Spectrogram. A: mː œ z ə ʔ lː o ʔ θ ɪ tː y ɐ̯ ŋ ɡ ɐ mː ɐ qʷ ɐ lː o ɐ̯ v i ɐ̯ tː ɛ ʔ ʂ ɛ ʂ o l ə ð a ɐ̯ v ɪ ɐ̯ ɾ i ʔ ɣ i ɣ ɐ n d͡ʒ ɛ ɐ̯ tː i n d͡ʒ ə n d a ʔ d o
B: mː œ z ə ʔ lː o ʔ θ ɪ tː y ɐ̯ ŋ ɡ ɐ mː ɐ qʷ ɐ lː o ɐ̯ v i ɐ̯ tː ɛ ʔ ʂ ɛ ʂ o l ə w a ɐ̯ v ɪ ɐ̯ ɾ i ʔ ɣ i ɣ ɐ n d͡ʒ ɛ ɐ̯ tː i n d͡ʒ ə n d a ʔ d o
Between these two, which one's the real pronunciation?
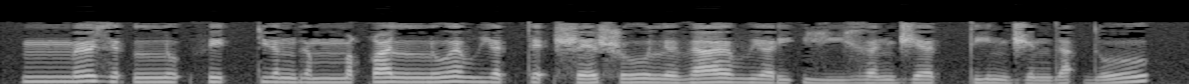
A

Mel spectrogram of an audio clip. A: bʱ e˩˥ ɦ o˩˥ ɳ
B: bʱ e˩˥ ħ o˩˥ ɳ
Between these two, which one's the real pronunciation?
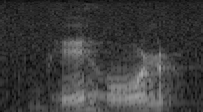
A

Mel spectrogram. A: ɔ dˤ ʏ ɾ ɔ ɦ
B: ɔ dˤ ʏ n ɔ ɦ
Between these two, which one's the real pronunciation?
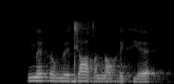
B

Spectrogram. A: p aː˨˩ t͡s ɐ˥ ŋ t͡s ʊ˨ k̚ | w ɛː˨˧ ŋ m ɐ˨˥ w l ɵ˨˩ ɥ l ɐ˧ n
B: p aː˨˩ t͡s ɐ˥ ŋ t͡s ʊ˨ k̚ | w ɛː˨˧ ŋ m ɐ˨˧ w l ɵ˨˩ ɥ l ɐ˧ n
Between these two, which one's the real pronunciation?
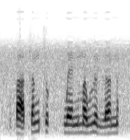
A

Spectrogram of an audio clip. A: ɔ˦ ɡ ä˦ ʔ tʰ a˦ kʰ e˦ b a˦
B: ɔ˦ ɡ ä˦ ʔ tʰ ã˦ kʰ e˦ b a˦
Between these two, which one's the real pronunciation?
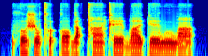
B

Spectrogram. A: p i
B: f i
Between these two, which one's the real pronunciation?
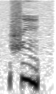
B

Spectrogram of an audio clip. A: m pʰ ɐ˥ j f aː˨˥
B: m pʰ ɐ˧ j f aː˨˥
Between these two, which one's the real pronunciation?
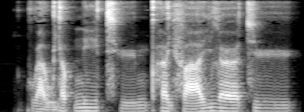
B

